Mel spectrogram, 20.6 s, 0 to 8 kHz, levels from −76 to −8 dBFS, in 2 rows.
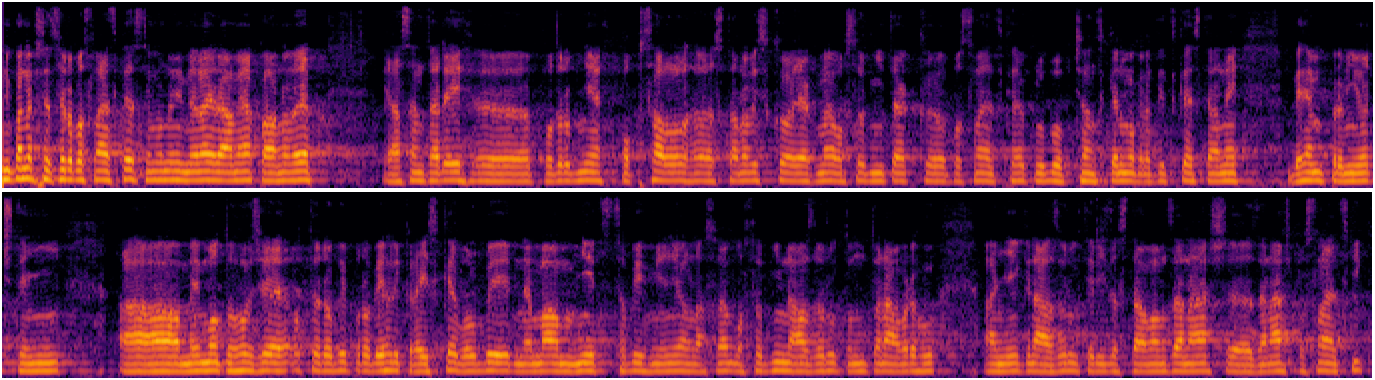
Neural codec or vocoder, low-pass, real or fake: codec, 16 kHz, 16 kbps, FreqCodec, smaller model; 7.2 kHz; fake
